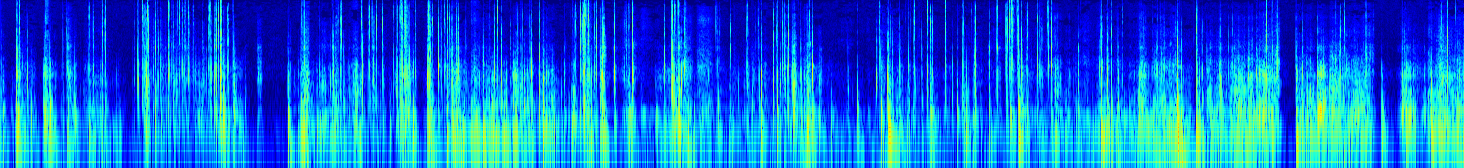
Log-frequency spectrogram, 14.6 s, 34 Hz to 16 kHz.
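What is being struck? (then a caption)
Beeswax-coated cotton food wrap. A beeswax-coated cotton food wrap is held up while long nails scratch and crinkle its folds. The result is a dense, steady stream of dry scratches and crackly crinkles, heavy in the low end with little brightness. There are brief silent gaps near 2.7 and 12.9 seconds.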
